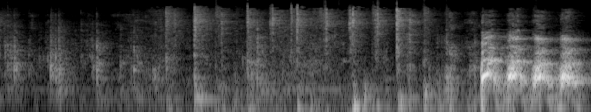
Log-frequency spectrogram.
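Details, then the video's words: Female Tibetan Mastiff indoors, unhappy about a workman in the next room, barking while eating biscuits; crunching and chewing clicks, then four deep, loud barks in quick succession near the end. "Tibetan Mastiff barking whilst eating biscuits Workman in next room and she’s not happy"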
